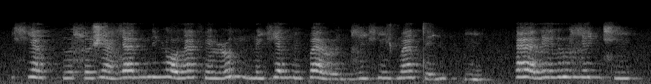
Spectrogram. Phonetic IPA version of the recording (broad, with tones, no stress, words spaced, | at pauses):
çæ̃˦˨lkːɯ˨ɬø˨˦ʒæ̃˨ ɮæ˦nːy˦ɲlˠo˧læ̃˦ xẽ˨lɭo˦l nːẽ˧çæ˦lmĩ˧ pæ˦˨ɹø˨ɲɮi˧ çĩ˧ʒbæ̃˦lte˨˦ɲkːĩ˨ | æ˦˨ le˦lɯ˦ɮe˦ɲɕĩ˧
